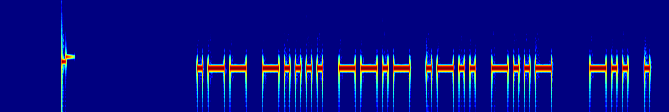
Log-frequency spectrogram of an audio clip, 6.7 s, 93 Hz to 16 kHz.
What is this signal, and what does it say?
Morse code, heard as a keyed tone, about 22 wpm, 700 Hz. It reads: W6QLX DE
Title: USA Callsign DE Callsign - 5 Characters - 22wpm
